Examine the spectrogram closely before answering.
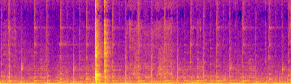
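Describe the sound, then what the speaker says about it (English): A traditional Boro dish gets stirred in a metal pot, with a spoon scraping and clinking against the sides in a steady rhythm and one sharper knock partway through, over a constant low hum. "Just stir it. Stir it properly."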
